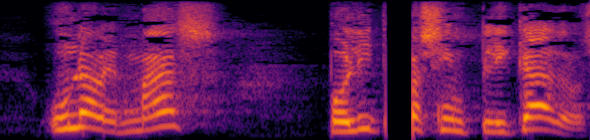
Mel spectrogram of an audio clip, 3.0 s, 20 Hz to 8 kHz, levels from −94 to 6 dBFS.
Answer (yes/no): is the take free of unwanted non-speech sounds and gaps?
no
